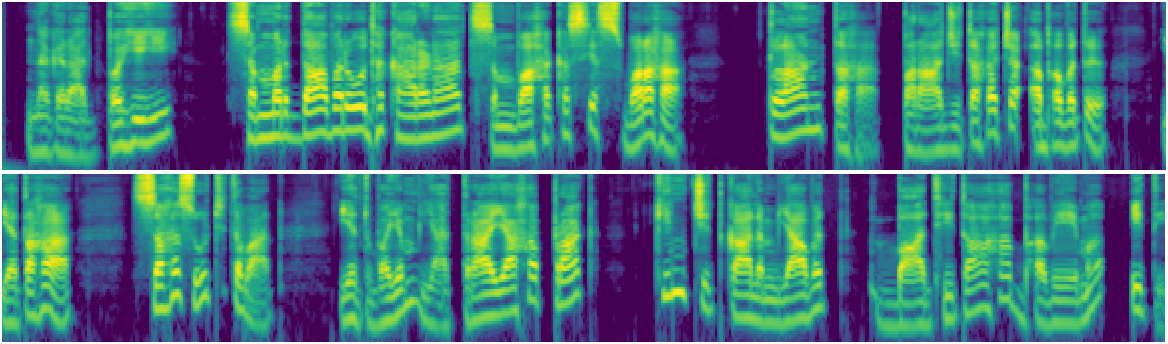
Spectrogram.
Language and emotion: Sanskrit, sad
